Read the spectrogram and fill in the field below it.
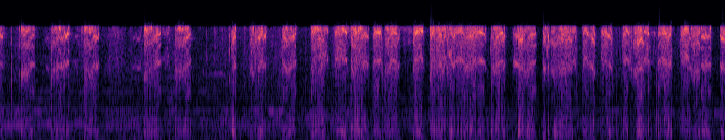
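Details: Swiftlet "ceklok" lure call, used to attract birds: rapid, dense bursts of high chirping and clicking twitters repeated several times a second with brief gaps; a faint call to prayer (adzan) is reportedly heard faintly, with a low tone humming beneath.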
